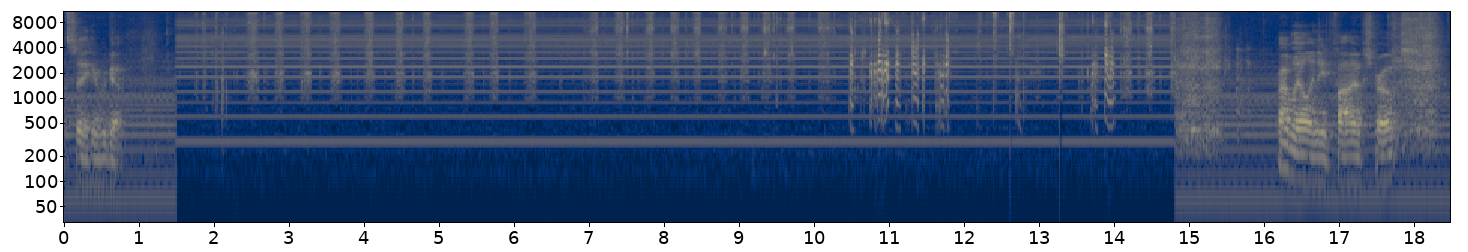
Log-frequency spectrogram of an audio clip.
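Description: A round file rasps across a chainsaw chain's teeth.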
